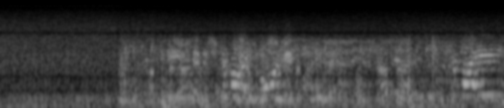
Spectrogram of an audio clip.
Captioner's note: chattering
